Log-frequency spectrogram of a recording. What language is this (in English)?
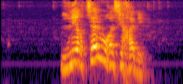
Kabyle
